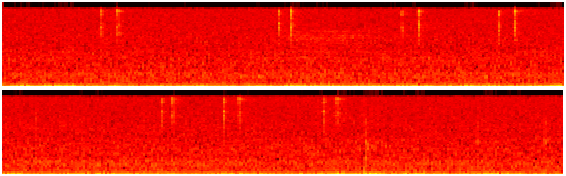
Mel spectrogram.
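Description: About seven faint, sharp clicks at irregular intervals from someone working a computer's controls while stepping through a list on screen, over a steady low hum.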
